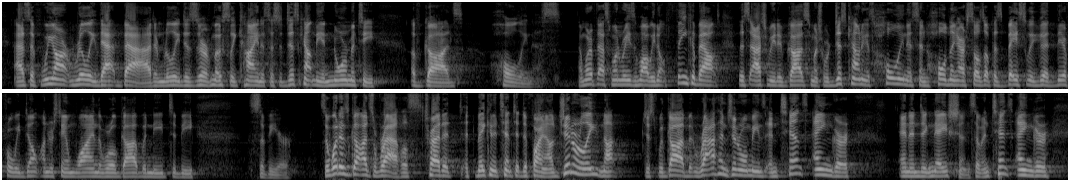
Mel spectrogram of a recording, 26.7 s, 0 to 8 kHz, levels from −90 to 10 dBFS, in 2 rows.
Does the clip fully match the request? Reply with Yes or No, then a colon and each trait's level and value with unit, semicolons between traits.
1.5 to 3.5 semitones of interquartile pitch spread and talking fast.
Yes: average, 3.2 semitones; fast, 210 wpm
